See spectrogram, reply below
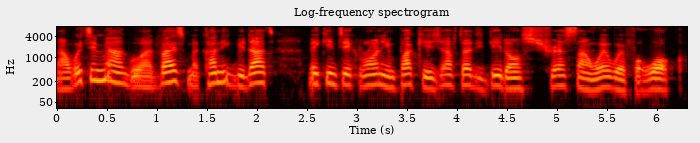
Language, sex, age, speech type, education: Nigerian Pidgin, male, 15-29, spontaneous, tertiary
